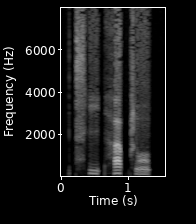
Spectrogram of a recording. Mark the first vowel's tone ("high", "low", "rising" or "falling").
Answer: low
